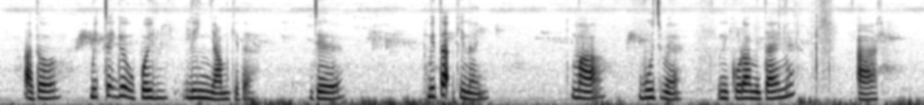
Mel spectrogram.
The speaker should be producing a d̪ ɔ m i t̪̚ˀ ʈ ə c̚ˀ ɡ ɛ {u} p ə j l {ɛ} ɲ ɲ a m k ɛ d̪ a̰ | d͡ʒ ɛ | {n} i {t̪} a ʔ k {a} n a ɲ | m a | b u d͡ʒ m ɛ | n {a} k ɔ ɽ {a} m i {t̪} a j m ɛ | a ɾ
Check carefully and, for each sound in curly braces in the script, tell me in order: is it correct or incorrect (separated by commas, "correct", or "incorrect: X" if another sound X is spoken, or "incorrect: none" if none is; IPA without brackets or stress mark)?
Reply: correct, incorrect: i, incorrect: m, correct, incorrect: i, incorrect: i, correct, correct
